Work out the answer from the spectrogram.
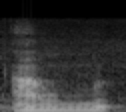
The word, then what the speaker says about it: Om: suono Insomma di questa questo OM qua sarebbe a u ed m Aum ha un significato specifico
